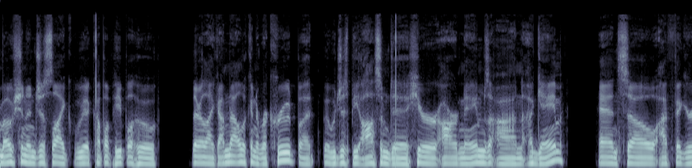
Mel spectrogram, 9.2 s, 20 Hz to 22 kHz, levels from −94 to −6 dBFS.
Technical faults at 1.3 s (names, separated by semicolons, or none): file header played as audio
